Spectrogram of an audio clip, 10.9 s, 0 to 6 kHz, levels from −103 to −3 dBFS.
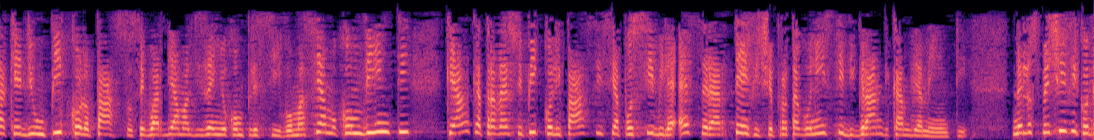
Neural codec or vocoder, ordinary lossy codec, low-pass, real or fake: none; AAC, 24 kbps; 5.4 kHz; real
